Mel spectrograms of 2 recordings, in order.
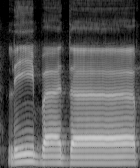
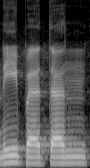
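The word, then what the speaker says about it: لبدا: Alaihi, ya sukun dibaca alaihi, libada, bukan libadan, tapi libada.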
